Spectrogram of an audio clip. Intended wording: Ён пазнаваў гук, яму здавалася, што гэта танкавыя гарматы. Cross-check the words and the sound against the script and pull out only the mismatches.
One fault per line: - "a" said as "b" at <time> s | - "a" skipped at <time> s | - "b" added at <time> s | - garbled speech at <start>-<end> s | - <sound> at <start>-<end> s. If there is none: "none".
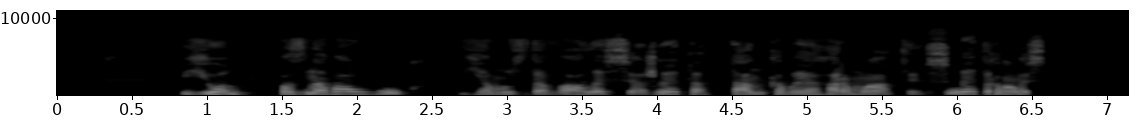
- "што" skipped at 3.9 s
- garbled speech at 5.8-6.6 s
